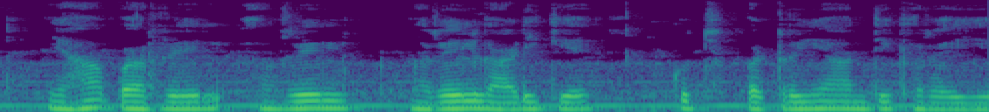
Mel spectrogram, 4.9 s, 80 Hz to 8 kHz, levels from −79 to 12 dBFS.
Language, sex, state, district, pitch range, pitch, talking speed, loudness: Hindi, male, Uttar Pradesh, Budaun, 135-145 Hz, 140 Hz, 135 wpm, -17 LUFS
